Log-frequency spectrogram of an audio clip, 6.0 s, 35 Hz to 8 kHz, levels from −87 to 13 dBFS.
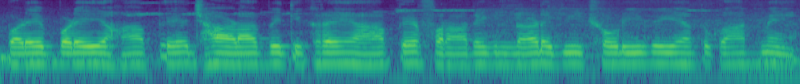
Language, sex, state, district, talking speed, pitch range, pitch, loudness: Hindi, male, Odisha, Malkangiri, 200 wpm, 130-135 Hz, 135 Hz, -18 LUFS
